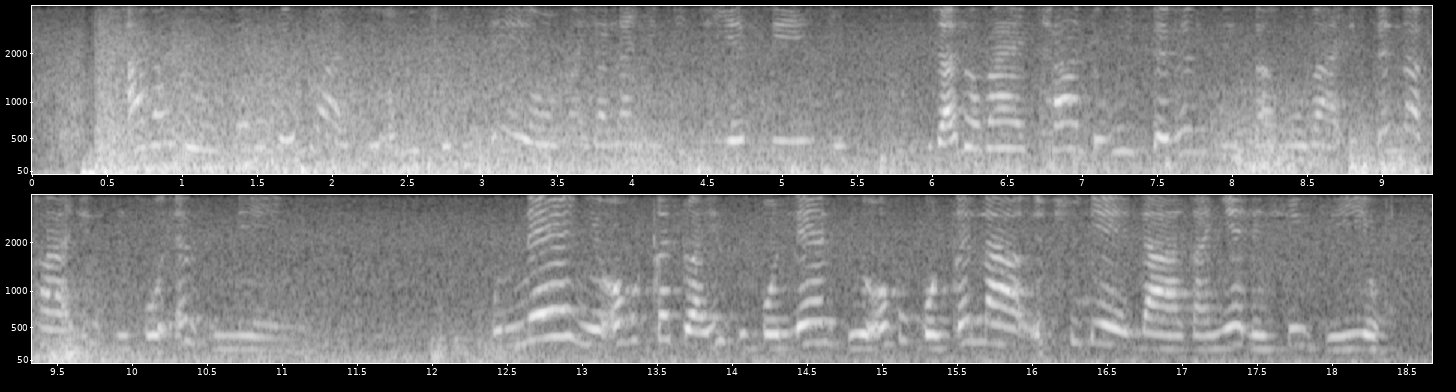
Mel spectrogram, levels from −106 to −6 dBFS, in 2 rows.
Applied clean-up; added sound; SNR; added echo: none; Thunder / Rain; -1 dB; reverberation time 0.4 s.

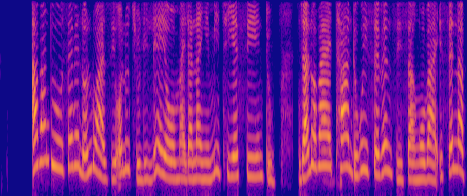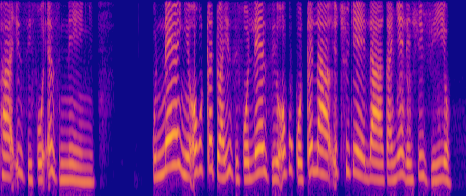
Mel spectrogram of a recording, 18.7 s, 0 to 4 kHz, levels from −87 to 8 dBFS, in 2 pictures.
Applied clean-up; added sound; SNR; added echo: none; none; none; none.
